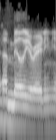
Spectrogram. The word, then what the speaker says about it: ameliorating: Did I say that right? Ameliorating? – Ameliorating, yeah. – You nailed it.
